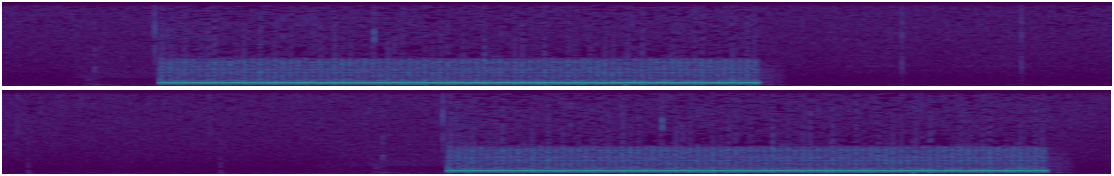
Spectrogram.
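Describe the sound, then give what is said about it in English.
Telephone tone while placing a call: two identical steady electronic tones, each about two seconds long, separated by a pause of silence, with no voices. “And why don't we call Stephen? Yeah, he's a freak. Let's call him.”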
